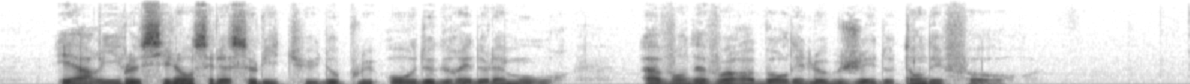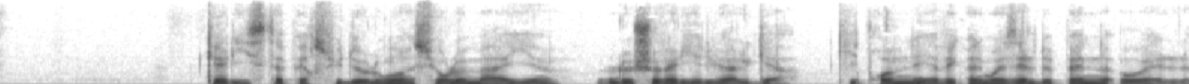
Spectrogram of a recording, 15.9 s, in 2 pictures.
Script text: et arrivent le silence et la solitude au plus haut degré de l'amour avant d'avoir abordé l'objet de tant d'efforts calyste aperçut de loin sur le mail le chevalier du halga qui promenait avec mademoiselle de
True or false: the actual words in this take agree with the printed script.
true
